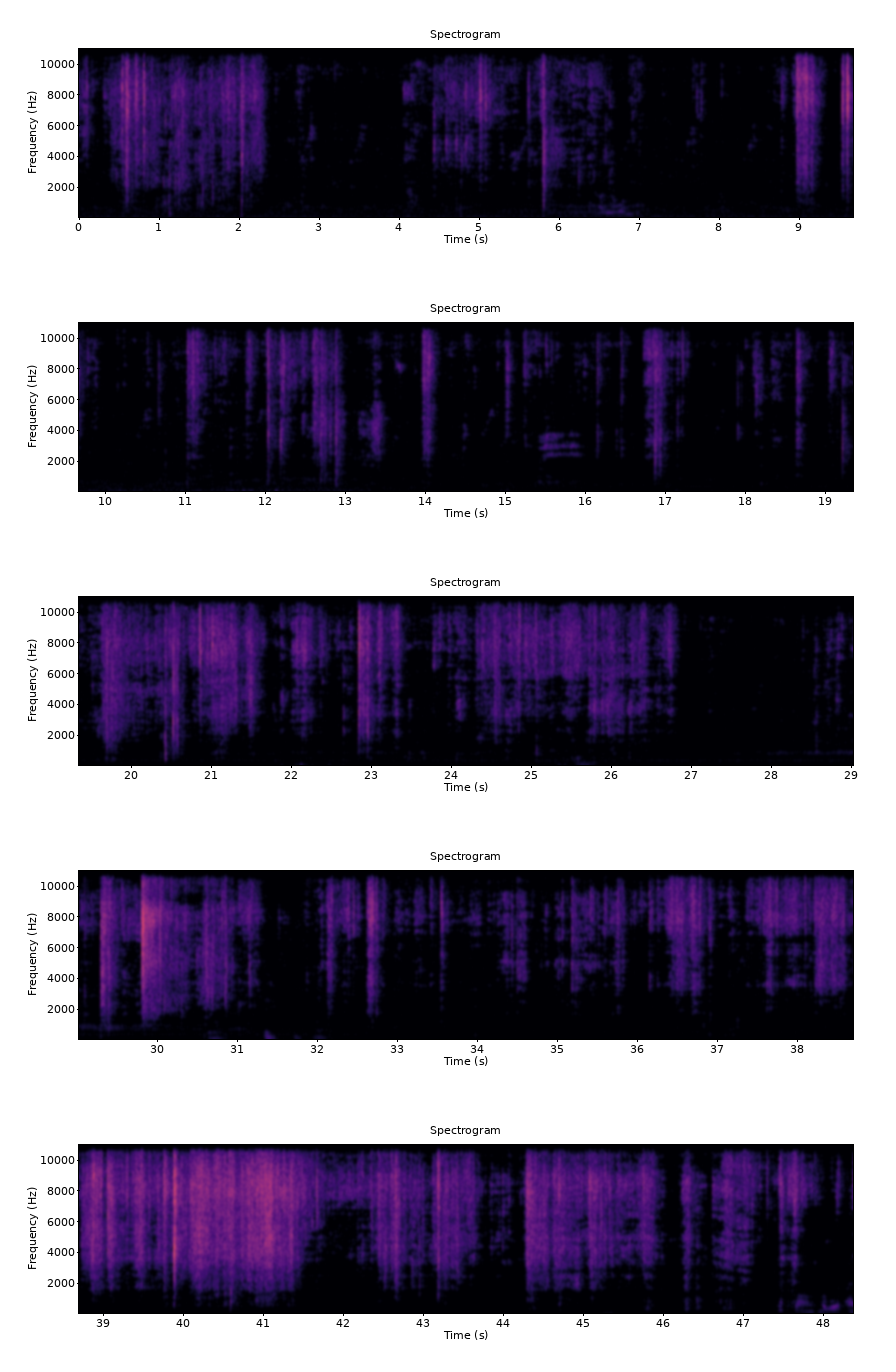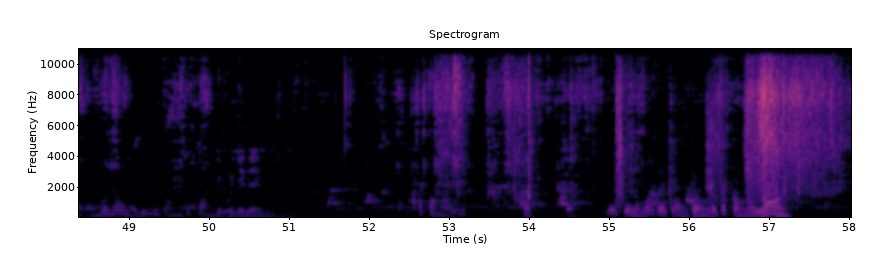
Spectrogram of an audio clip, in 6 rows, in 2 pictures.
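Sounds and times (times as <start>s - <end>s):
dry leaves rustling and crackling: 0.0s - 2.4s, 8.9s - 9.8s, 10.4s - 14.2s, 16.7s - 17.2s, 18.6s - 26.9s, 28.6s - 31.3s, 32.0s - 48.5s, 52.3s - 58.0s
mesh sack being handled: 56.2s - 58.0s.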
